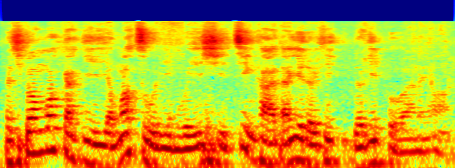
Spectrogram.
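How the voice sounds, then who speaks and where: In a quick, lively, medium-pitched voice with a mellow tone, a male radio host and station director with a Taiwanese accent gives a chatty, informal lecture. He speaks conversationally and throws rhetorical questions at the audience, and the room sounds echoey with slight background noise.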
